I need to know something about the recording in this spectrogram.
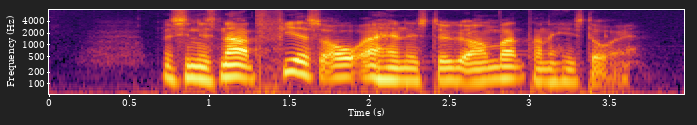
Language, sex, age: Danish, male, 22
